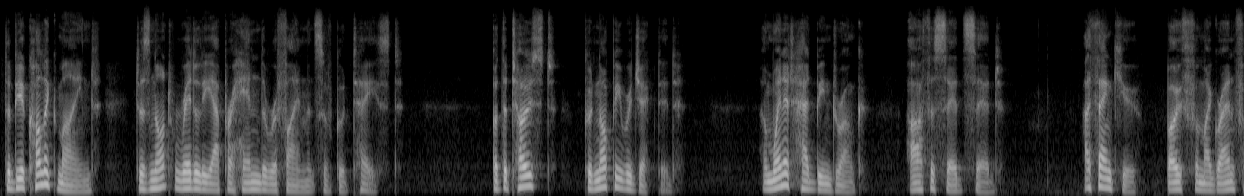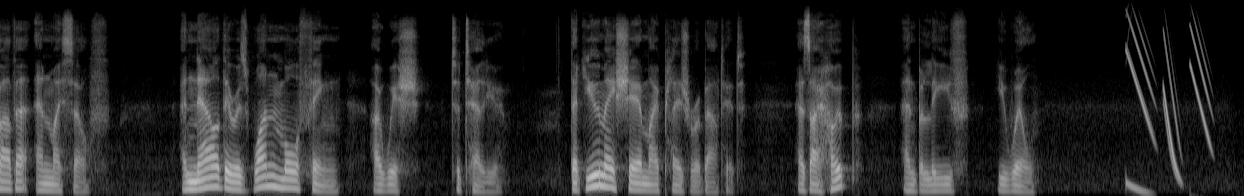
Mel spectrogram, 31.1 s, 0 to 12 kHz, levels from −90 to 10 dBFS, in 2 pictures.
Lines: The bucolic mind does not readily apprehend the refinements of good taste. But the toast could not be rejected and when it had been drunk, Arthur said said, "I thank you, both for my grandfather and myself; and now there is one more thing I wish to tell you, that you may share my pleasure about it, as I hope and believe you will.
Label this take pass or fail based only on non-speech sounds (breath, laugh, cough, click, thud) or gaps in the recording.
fail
